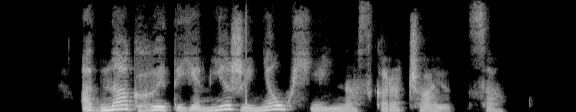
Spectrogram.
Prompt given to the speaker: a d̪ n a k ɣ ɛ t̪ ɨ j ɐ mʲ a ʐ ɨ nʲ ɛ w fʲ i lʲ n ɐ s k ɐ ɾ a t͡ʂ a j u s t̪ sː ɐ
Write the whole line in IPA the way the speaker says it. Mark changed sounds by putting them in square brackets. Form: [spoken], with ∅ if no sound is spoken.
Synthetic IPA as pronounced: a d̪ n a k ɣ ɛ t̪ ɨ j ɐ mʲ [ɛ] ʐ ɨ nʲ ɛ w [xʲ] i lʲ n ɐ s k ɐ ɾ a t͡ʂ a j u [∅] t̪ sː ɐ

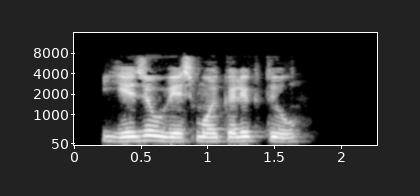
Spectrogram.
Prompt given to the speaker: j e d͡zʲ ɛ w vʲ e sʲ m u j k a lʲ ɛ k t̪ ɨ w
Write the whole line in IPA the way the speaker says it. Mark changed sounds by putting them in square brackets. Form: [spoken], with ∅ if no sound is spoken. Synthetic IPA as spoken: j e d͡zʲ ɛ w vʲ e sʲ m [ɔ] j k [ɐ] lʲ ɛ k t̪ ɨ w

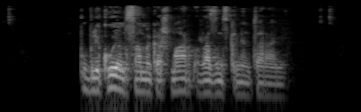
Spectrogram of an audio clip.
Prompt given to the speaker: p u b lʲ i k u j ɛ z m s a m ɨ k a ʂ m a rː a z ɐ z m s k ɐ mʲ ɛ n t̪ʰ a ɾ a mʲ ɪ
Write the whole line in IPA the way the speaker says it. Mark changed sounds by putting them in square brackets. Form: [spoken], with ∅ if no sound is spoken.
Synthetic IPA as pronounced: p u b lʲ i k u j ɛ [∅] m s a m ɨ k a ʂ m a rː a z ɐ [∅] m s k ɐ mʲ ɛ n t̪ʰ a ɾ a mʲ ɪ

